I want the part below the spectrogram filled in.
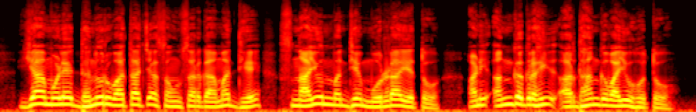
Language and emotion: Marathi, neutral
